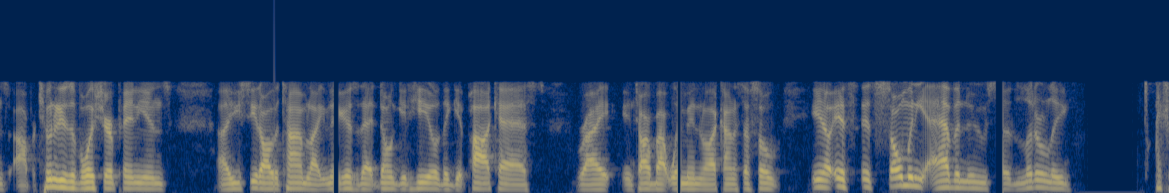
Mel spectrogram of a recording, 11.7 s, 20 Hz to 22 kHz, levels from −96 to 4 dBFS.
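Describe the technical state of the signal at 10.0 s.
At 10.0 s the speech drops out from 9.96 to 10.04 s, just after "it's so many avenues": packet loss filled with silence. The receiver substituted 80 ms of silence, which fits four 20 ms packets. The waveform shows a flat gap with abrupt edges, and the spectrogram shows a blank vertical band.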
